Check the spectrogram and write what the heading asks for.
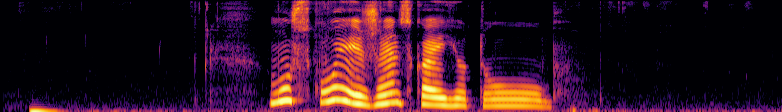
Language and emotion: Russian, sad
